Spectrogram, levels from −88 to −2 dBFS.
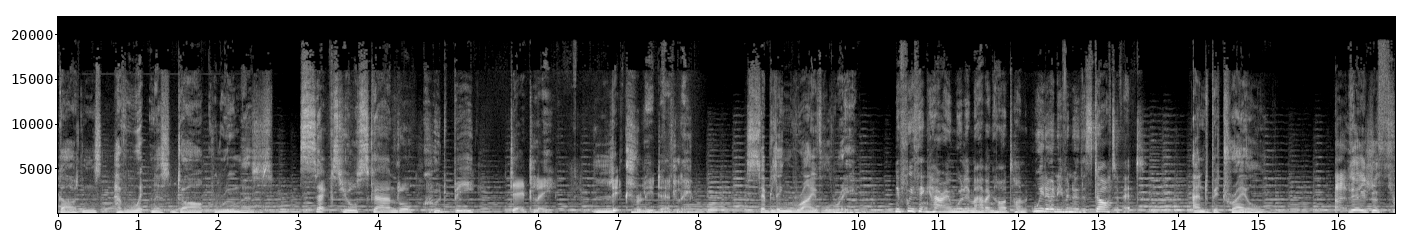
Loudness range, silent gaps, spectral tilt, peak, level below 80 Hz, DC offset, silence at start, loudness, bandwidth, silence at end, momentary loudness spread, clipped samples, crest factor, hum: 3 LU; none; -5 dB/octave; -2 dBFS; -44 dBFS; under 0.1%; 0 s; -18 LUFS; 19.5 kHz; 0 s; 7 LU; under 0.1%; 16 dB; none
